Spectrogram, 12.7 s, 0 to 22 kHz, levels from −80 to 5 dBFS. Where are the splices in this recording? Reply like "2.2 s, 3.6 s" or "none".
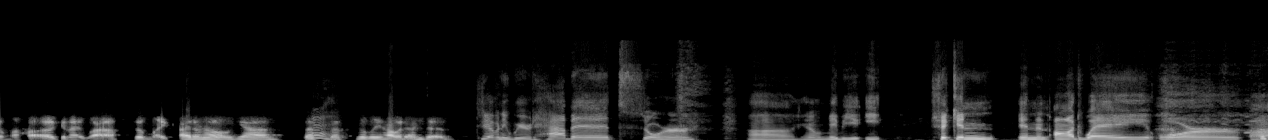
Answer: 1.6 s, 4.7 s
